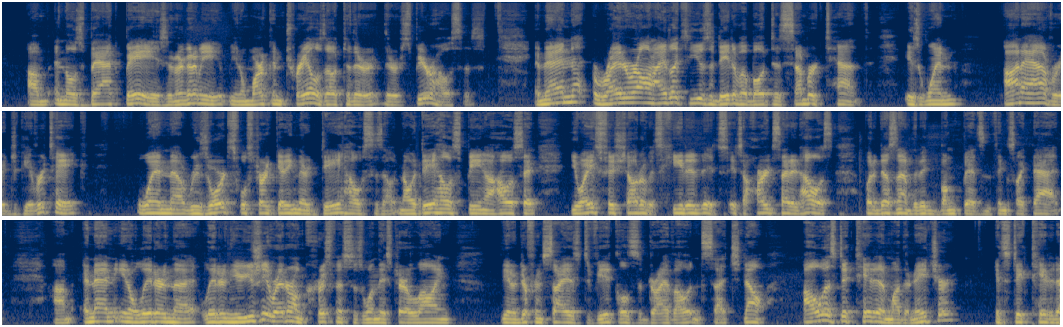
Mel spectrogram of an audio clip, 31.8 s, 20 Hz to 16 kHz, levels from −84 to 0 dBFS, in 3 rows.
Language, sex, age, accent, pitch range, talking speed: English, male, 30-49, American, 115-140 Hz, 230 wpm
